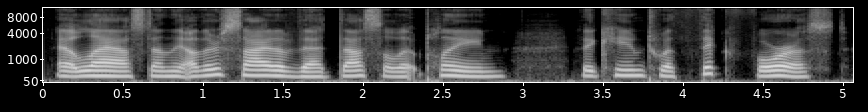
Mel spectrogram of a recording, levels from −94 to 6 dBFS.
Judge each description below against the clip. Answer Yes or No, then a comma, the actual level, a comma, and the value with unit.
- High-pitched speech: Yes, high, 195 Hz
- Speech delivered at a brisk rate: No, average, 190 wpm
